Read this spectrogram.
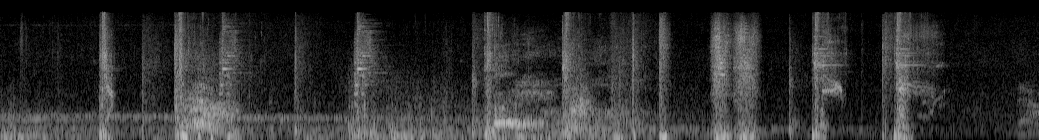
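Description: Weapons strike and slash at enemies in quick bursts.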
